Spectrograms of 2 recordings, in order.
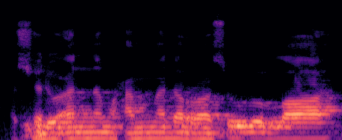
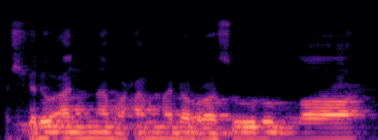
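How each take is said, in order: The two takes are said the same way.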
